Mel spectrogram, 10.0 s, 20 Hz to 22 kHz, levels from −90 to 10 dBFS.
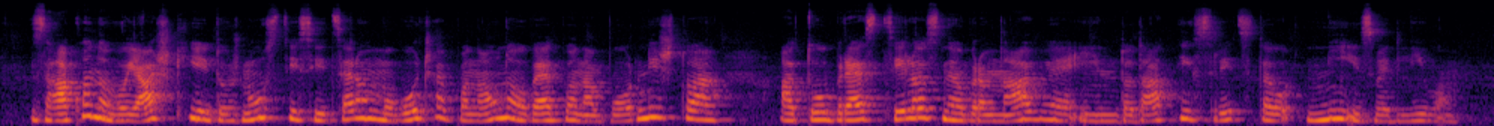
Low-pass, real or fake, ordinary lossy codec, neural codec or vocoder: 19.8 kHz; fake; none; vocoder, 44.1 kHz, 128 mel bands every 256 samples, BigVGAN v2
